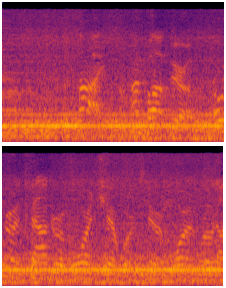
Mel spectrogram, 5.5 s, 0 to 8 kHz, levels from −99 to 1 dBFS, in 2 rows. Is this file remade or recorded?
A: recorded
